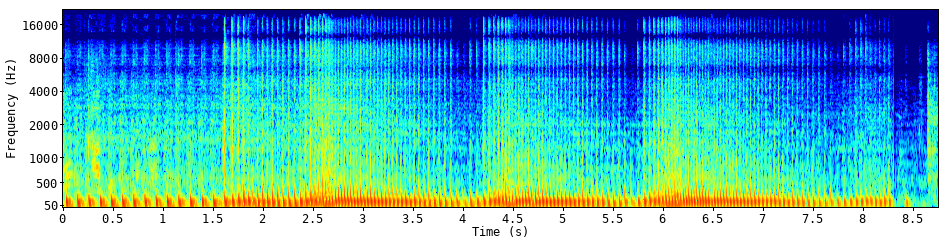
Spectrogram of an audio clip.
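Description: Royal Enfield Bullet 350 Military motorcycle exhaust, up close: a slow, distinct thump-thump idle that breaks into a loud, throaty roar, then repeated revs that swell and drop back before the engine settles.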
